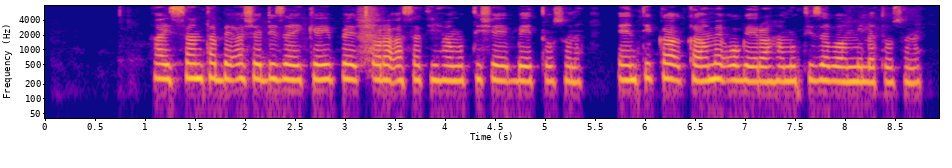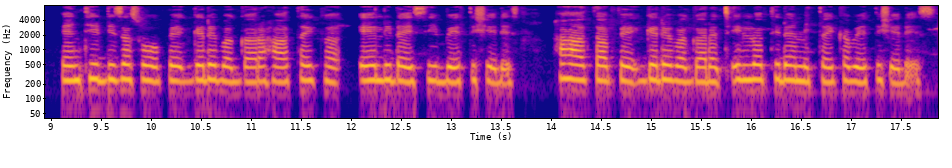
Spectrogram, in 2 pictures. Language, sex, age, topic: Gamo, male, 18-24, government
